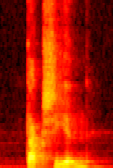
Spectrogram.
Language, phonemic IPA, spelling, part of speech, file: Dutch, /ˈtɑk.si.ə(n)/, taxiën, verb, Nl-taxiën.ogg
- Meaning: to taxi (to move without flying)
